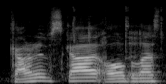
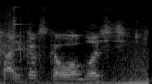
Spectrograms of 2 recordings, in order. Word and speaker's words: Kharkivska Oblast: Karivska Oblast Ukraine. That's terrible pronunciation, probably. It's Kharkivska Oblast.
